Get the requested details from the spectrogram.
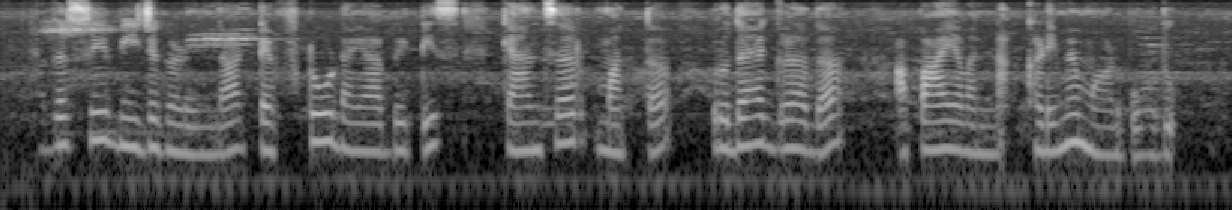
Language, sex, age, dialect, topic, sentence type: Kannada, female, 31-35, Dharwad Kannada, agriculture, statement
